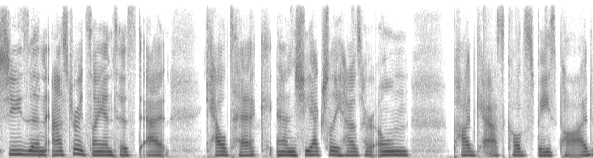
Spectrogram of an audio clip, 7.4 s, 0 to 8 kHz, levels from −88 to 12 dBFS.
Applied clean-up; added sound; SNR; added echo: neural mask model Resemble Enhance denoiser.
